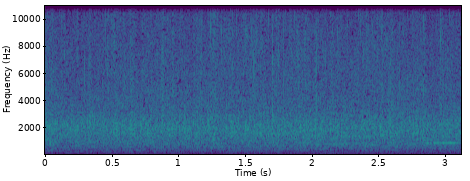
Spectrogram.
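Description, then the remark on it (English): Sustained applause from a large concert audience on its feet in the Kuzovitsky Music Shed after pianist Daniel Trifonov played Mozart's Piano Concerto No. 21, a dense, steady wash of clapping at moderate volume with no pauses or voices over it. “Very appreciative crowd here in the Kuzovitsky Music Shed.”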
